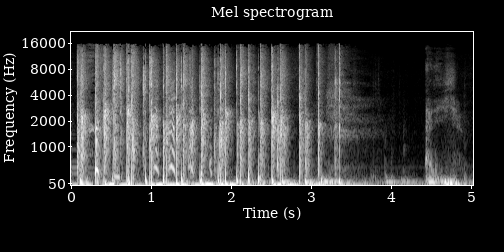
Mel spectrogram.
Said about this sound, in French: Applaudissements pour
